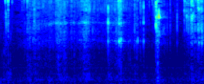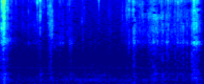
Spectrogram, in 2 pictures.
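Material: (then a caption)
Watermelon flesh. Long nails scratch and dig into the juicy red flesh of a half watermelon. The result is quiet, bright, wet crackling and tearing scrapes in uneven bursts, with almost no low end.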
